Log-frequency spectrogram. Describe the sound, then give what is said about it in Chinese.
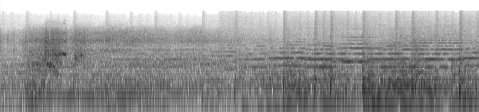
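A car engine roars as tires squeal and skid across pavement, the screeching rising and holding steady while the vehicle speeds away, loud throughout with no voices. Harry Truman has rushed out and got into the car, which takes him to the White House. “讲话时，杜鲁门面色开始变得苍白，放低电话，二话不说就冲出门，上咗汽车。”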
